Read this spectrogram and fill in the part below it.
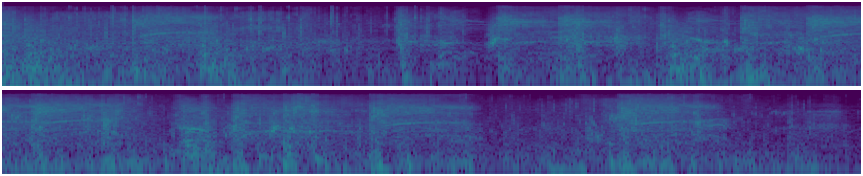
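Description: A giant centipede screeches.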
